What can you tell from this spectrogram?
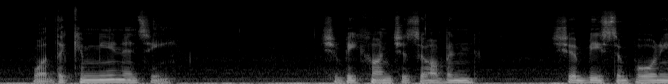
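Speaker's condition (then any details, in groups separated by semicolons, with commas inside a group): Multiple sclerosis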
